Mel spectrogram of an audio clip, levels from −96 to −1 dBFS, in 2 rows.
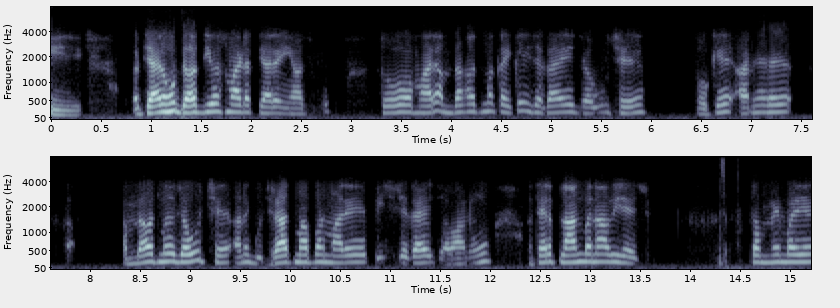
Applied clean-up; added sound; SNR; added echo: neural diffusion model UNIVERSE++.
